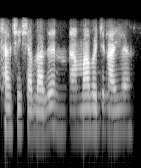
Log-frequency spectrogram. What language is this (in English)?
Bodo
